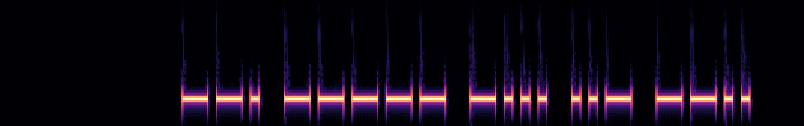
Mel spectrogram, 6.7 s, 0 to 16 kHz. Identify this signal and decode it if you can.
Morse code, heard as a keyed tone, about 17 wpm, 700 Hz. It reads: G0BUZ
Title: DXCC-100 Call Signs - 5 Characters - 17wpm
